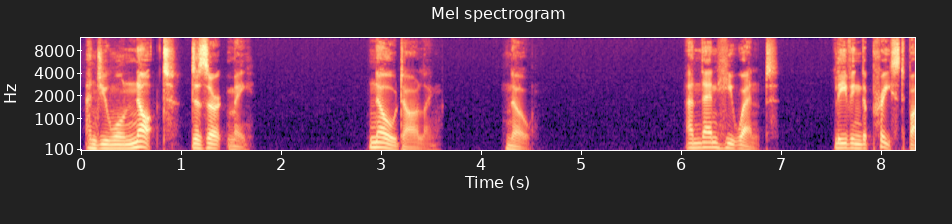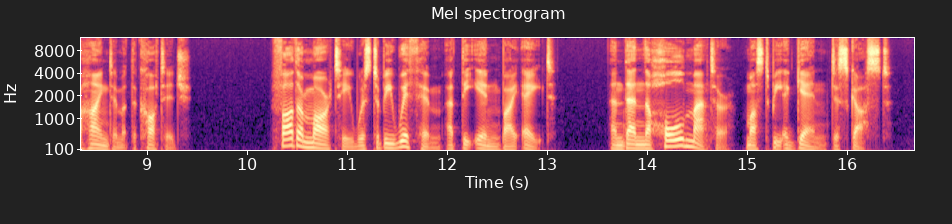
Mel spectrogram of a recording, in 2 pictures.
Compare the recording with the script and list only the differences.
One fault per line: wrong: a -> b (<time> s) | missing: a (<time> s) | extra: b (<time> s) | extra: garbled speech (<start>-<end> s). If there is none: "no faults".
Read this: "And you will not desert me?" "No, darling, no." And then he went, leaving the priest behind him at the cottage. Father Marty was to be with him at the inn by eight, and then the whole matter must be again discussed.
no faults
